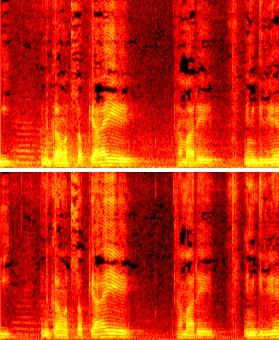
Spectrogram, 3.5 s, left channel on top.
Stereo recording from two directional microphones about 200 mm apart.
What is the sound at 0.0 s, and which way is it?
A man's voice, 30° right (ahead or behind).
